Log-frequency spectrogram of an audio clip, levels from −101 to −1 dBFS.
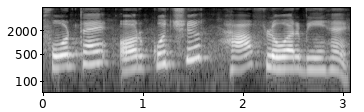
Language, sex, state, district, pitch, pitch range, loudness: Hindi, female, Uttar Pradesh, Muzaffarnagar, 240 Hz, 210-285 Hz, -15 LUFS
